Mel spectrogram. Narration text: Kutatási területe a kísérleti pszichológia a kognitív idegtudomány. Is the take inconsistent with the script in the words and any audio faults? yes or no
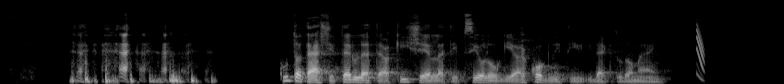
yes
